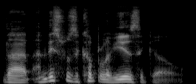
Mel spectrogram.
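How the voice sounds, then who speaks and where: A man's voice: on the low side, quick pace, husky, no echo. Chatty man in his forties, dry sound. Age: 40s. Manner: chatty, laughs often, relaxed asides. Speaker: host answering viewer questions. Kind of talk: casual live Q&A.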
